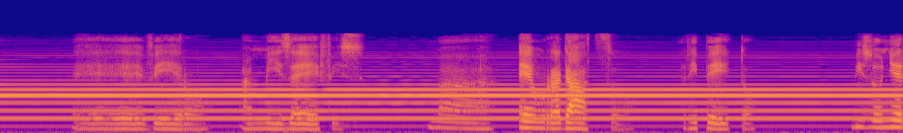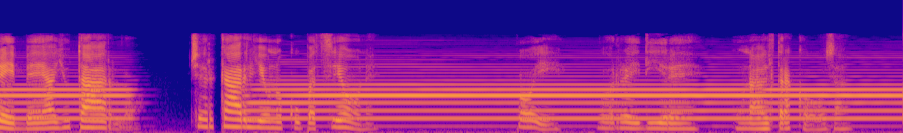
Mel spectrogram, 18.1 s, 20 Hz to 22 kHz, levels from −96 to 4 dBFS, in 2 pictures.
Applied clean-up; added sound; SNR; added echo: none; Wind instrument, woodwind instrument; -4 dB; none.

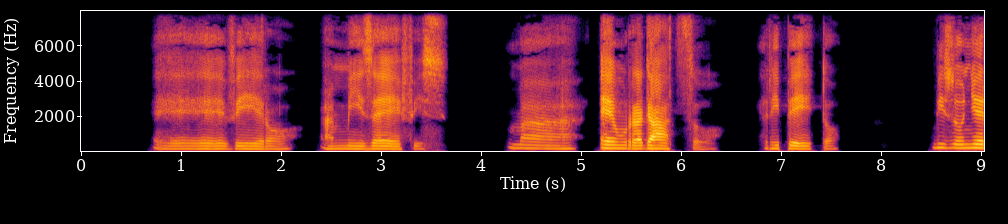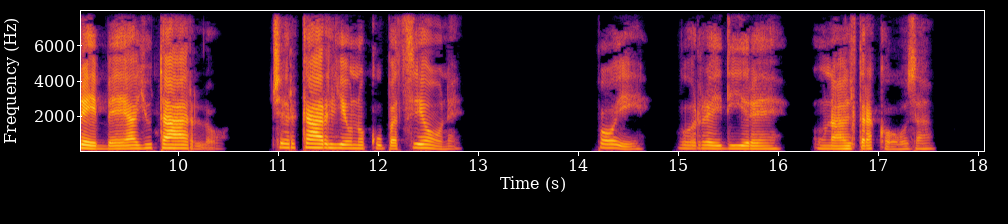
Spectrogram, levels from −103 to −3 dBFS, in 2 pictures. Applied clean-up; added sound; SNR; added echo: none; none; none; none.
